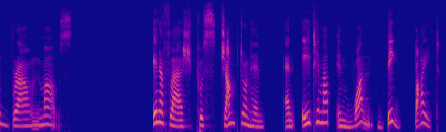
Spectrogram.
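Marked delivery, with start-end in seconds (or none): none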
